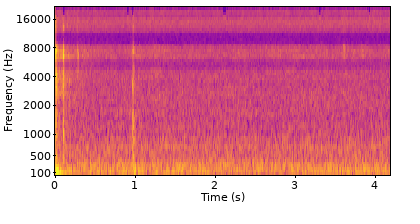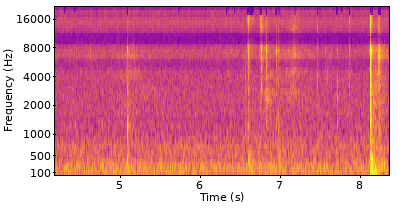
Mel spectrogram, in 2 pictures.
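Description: Scattered keyboard clicks, a few isolated taps at intervals and a sharper pair of strikes at the end, faint over a steady low hum in a quiet room.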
